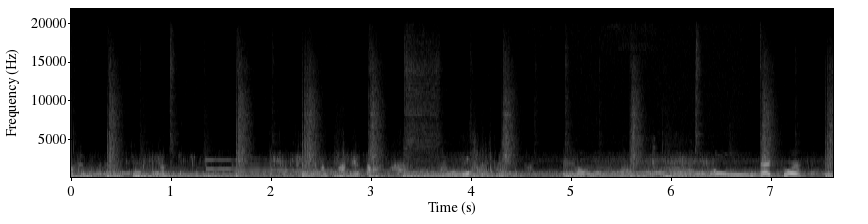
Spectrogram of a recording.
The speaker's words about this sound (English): So, I just paddled out into the light.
